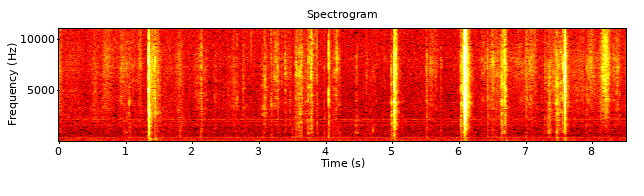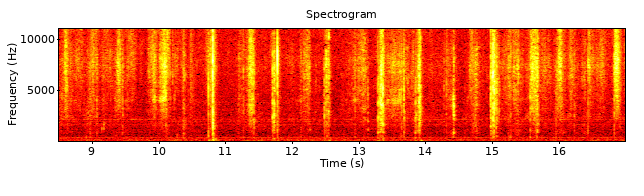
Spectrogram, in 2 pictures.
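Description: Trading cards click softly as they are flipped through by hand.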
